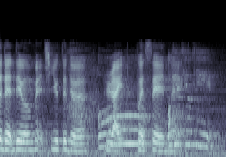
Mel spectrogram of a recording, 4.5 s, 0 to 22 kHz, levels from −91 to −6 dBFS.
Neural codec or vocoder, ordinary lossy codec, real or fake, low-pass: none; none; real; 7.2 kHz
